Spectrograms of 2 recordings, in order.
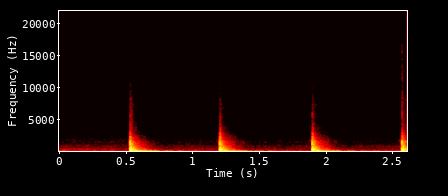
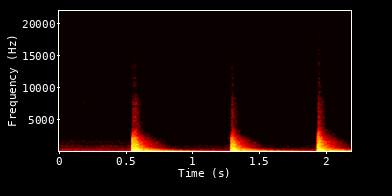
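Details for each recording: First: Kia Sportage NQ5 facelift door tapped from the inside: four dull knocks give a short, soft low thud with less low-frequency energy than the outside skin and no ringing; well-damped door panel. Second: Kia Sportage NQ5 facelift door tapped on the outside, compared with the wood-damped side: three loud, hollow booms that ring and fade over half a second; panel resonates, louder and unfavourable for music.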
